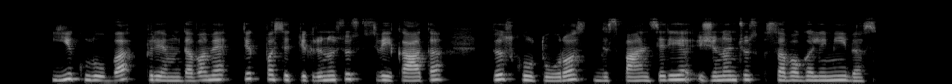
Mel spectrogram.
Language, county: Lithuanian, Vilnius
